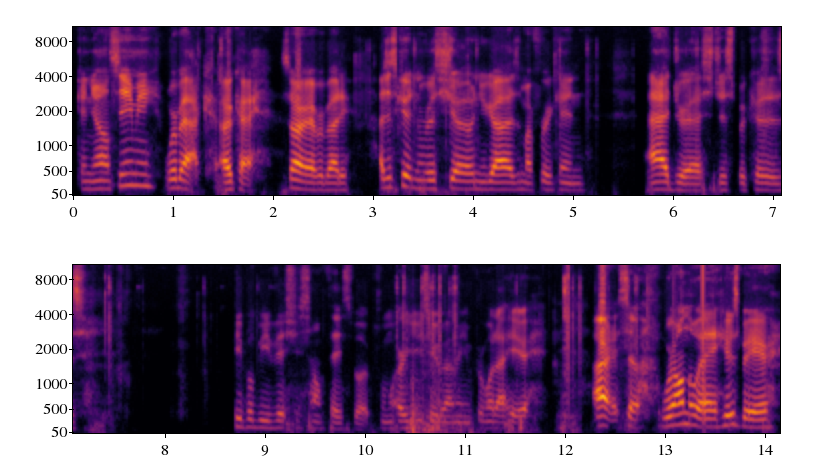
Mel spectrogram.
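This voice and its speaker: A man's voice: on the high side, normal speed, a little mellow, no room sound, rough recording. A man hosting a casual live vlog outdoors on a windy trail, chatting to viewers and scolding his dog as he walks. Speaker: livestream host. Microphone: mic with a wind cover, handheld while walking. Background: wind noise.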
